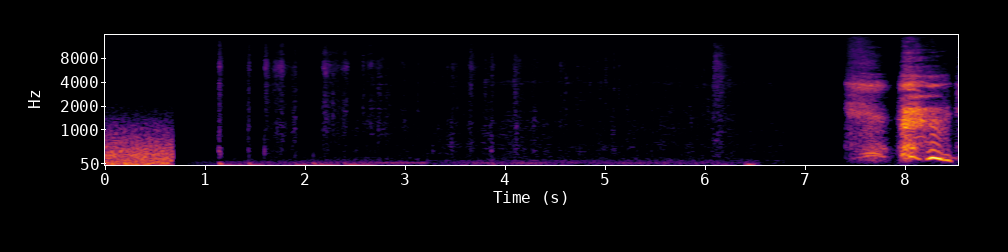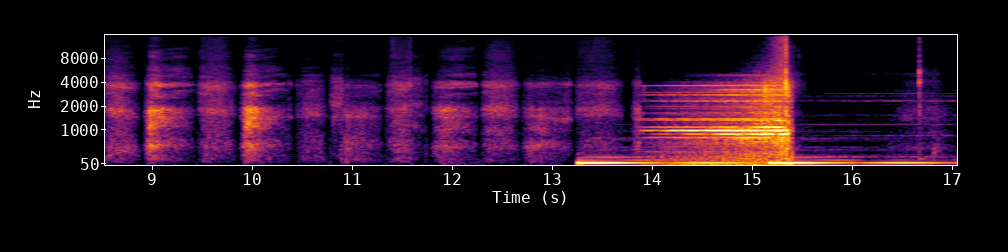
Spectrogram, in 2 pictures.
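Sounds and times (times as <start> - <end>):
man breathing hard: 7.4 - 13.8
low musical drone: 13.3 - 17.0.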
